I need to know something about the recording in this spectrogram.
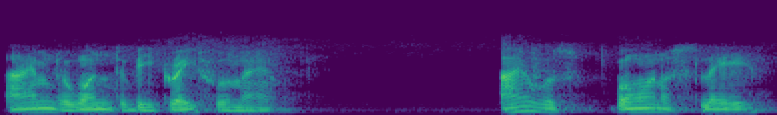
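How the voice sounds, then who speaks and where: A man's voice: low voice, unhurried, slightly rough, narrow, tinny audio. An actor playing a humble, grateful formerly enslaved man, plain-spoken and earnest, in a radio drama. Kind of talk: old-time radio drama acting. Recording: thin noisy vintage radio recording.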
